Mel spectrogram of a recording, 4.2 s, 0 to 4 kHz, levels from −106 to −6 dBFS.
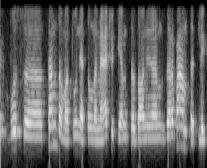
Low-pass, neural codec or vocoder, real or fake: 3.6 kHz; none; real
